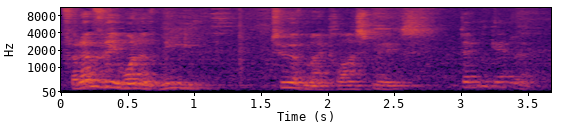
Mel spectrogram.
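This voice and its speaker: A man with a Glaswegian accent talks at a moderate pace, his high pitch making very wide swings. Audible room echo and noticeable background noise fill the recording. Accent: Glaswegian Scottish. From Scotland, Glasgow. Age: 60s. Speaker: educator and speaker. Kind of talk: public talk. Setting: cafe talk with live audience.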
